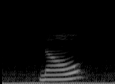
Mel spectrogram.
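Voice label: "nou", Mandarin Chinese, second tone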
